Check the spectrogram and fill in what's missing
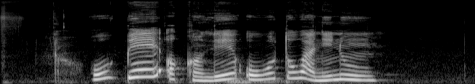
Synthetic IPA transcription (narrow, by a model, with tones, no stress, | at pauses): o˨˦ɡ͡be˦ɔ˦˨kã˨le˨˦o˧wo˦to˦wa˦˨nĩ˨˦nũː˦˨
